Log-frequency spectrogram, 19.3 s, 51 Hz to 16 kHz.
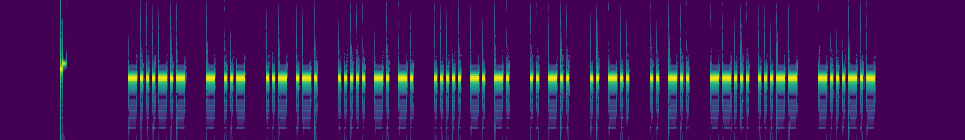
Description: Morse code, heard as a keyed tone, about 20 wpm, 650 Hz. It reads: <BK> TU UR 5NN 5NN ID ID ID 73 <BK>
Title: POTA QSO Practice - 20wpm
